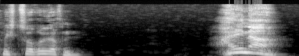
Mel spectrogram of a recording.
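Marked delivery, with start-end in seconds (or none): 2.1-2.9 much higher, louder desperate yell; bellowing his name. Acted. Narrator bellows for his companion into the red light, desperate yell. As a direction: roar the name into the void. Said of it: "brüllte ich in das flirrende rote Licht".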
